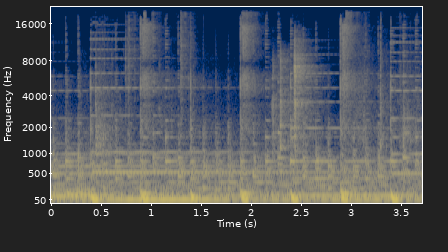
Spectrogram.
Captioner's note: pistol slide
